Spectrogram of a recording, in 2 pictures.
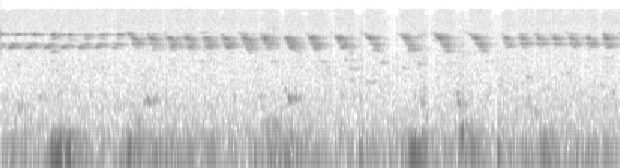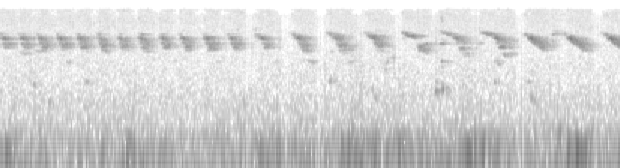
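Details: Long rolling canary song meant to set other canaries singing: continuous high trills of quick repeated syllables throughout, over a faint low-pitched background hum.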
